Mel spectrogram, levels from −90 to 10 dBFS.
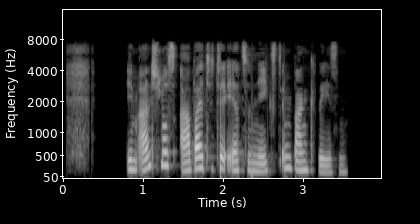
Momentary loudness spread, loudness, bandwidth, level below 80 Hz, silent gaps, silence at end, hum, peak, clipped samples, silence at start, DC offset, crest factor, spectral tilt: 18 LU; -21 LUFS; 8 kHz; -58 dBFS; 0.41-0.79 s; 0.45 s; none; -2 dBFS; under 0.1%; 0.05 s; under 0.1%; 20 dB; -4.5 dB/octave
